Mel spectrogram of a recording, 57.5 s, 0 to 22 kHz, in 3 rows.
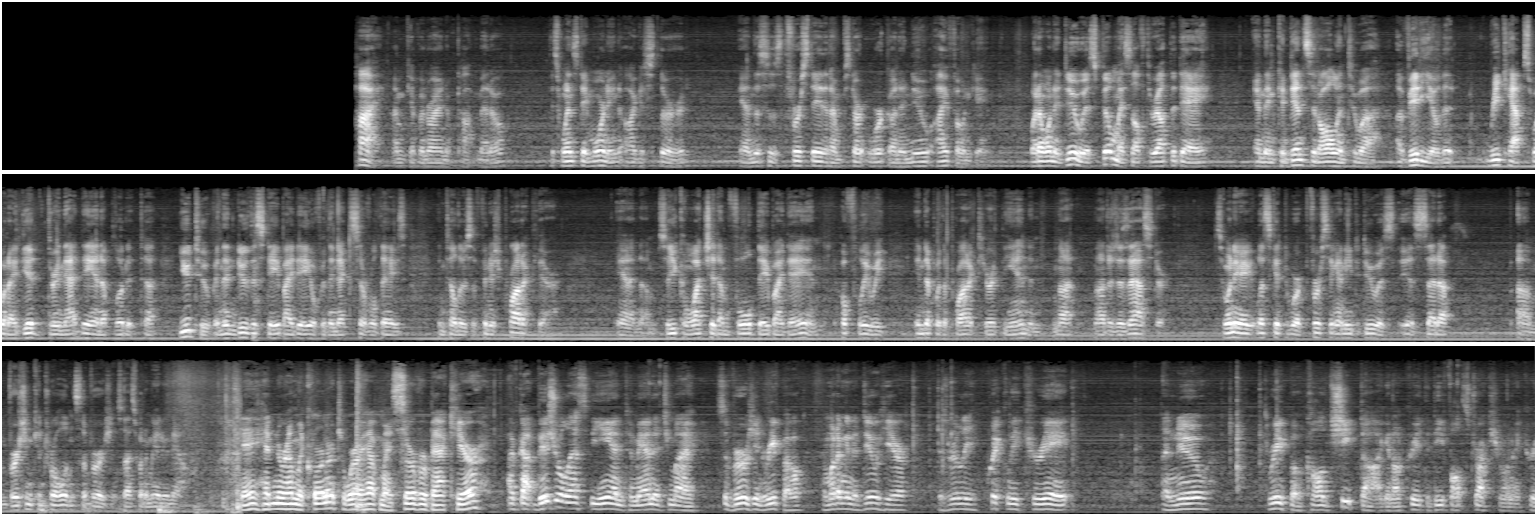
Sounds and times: Speech: 4.4 - 8.6, 9.2 - 26.2, 26.8 - 33.7, 34.4 - 37.4, 38.0 - 51.8, 52.8 - 53.5, 54.1 - 57.4.

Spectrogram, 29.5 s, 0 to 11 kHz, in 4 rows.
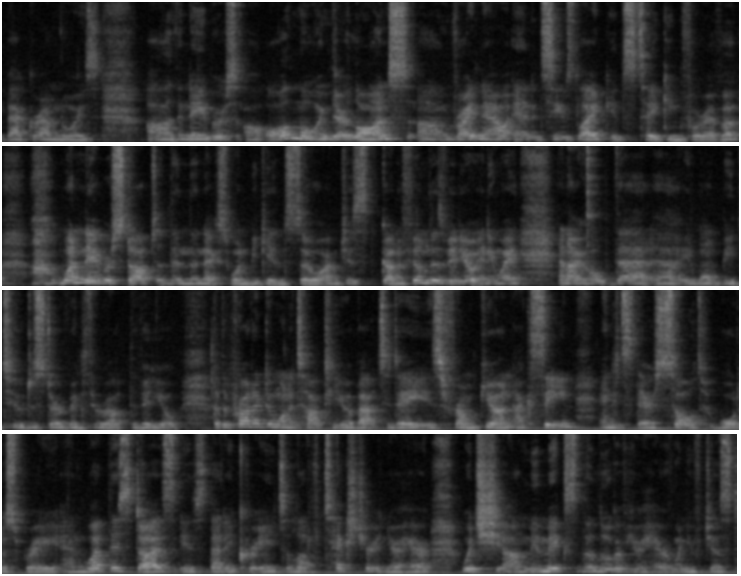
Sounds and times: Speech: 0.0 - 29.4.

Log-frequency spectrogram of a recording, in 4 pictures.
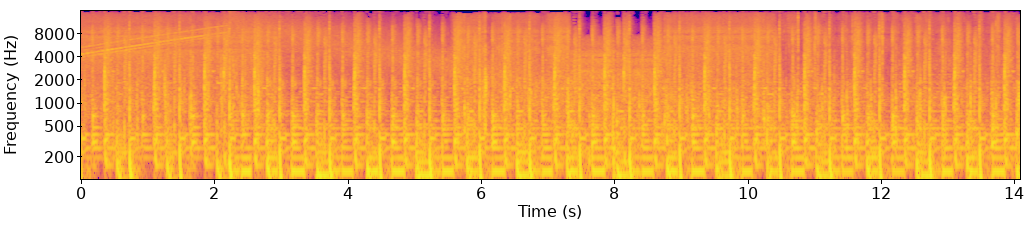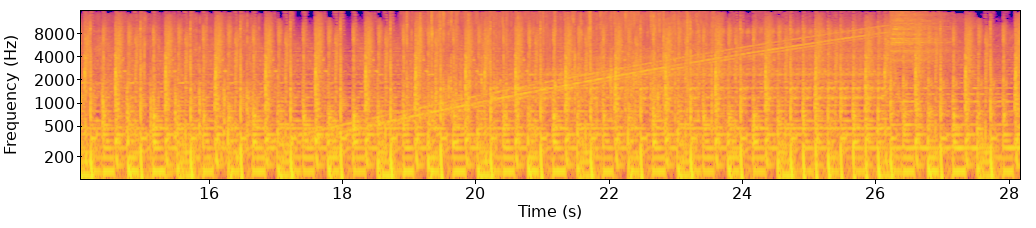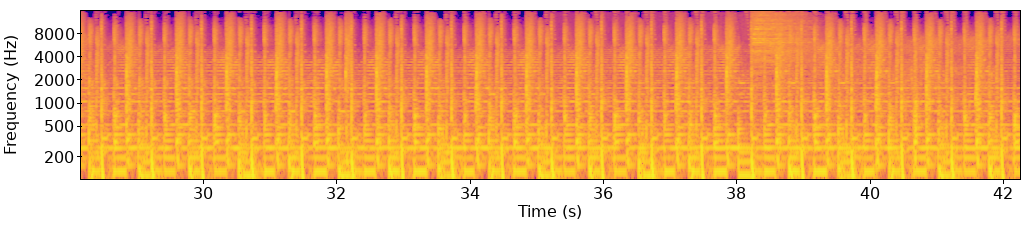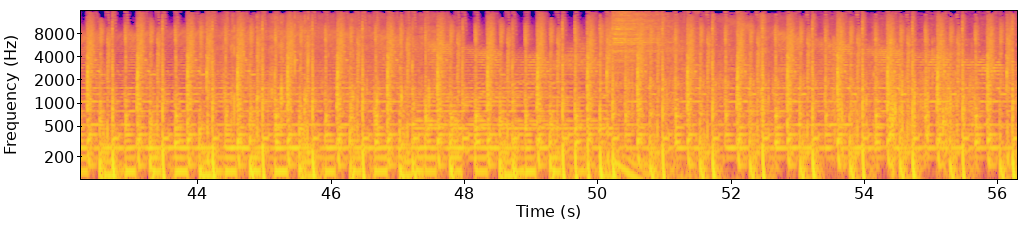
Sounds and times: Run: 0.0 - 4.6, 5.5 - 30.9, 34.4 - 48.3, 49.2 - 56.3
Music: 0.0 - 56.3.

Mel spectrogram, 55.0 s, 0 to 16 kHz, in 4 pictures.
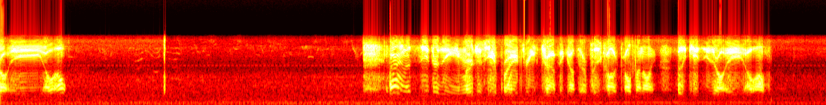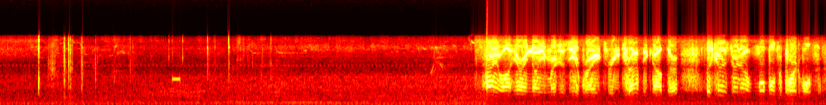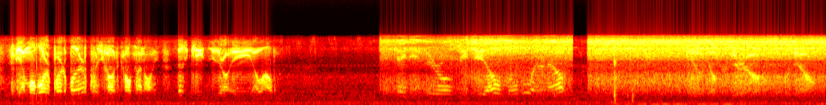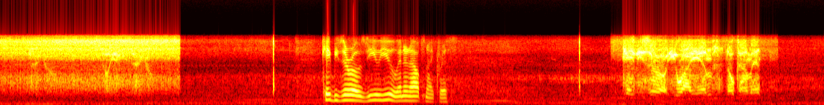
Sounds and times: Radio: 0.0 - 1.2, 6.0 - 12.9, 21.7 - 32.2, 33.9 - 44.4, 51.5 - 54.3
Speech: 0.0 - 1.2, 6.1 - 12.9, 21.7 - 32.2, 34.0 - 37.1, 38.9 - 41.2, 42.9 - 43.9, 46.7 - 48.9, 51.7 - 54.2.

